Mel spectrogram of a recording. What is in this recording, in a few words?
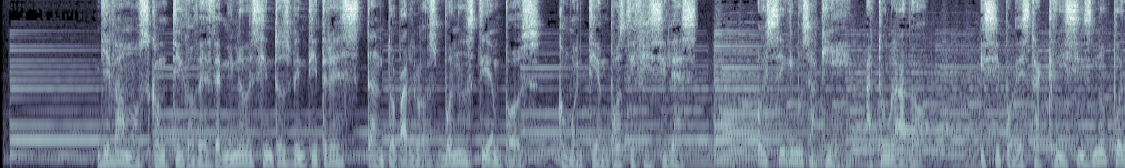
Commercial Spanish Neutral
